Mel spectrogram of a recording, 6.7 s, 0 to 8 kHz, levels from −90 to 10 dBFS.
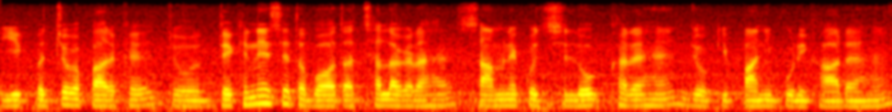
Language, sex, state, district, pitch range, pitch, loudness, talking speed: Hindi, male, Bihar, Katihar, 110-120 Hz, 115 Hz, -19 LUFS, 240 wpm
